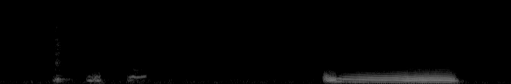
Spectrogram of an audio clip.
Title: Epic Cat Snoring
